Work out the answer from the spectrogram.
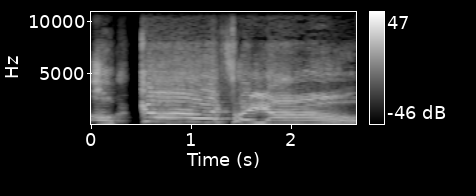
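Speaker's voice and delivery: shrill, very high, very slow yell, stretching "you". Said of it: "he would just yell at the guy".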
